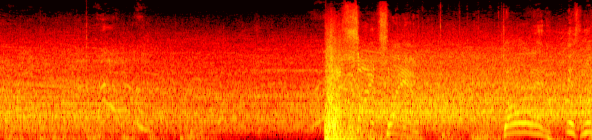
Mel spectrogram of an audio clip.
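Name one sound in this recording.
A crowd cheers loudly in a large arena.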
